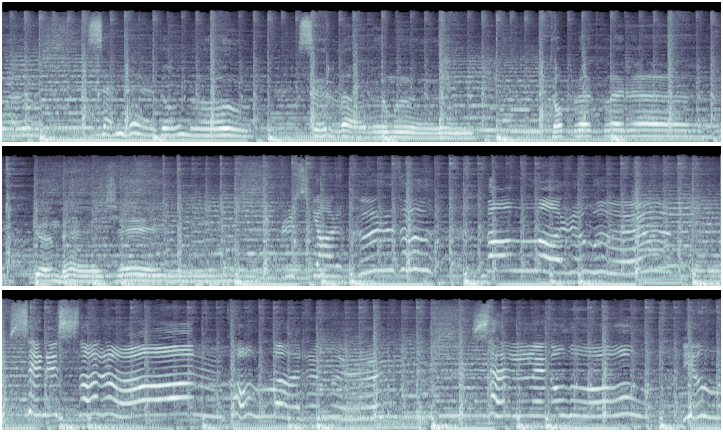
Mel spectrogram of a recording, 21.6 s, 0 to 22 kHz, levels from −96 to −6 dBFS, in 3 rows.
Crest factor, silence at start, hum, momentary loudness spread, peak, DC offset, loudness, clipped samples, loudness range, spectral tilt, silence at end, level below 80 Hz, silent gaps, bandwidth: 14 dB; 0 s; none; 5 LU; -2 dBFS; under 0.1%; -15 LUFS; under 0.1%; 3 LU; -4.5 dB/octave; 0 s; -22 dBFS; none; 17 kHz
